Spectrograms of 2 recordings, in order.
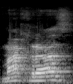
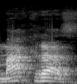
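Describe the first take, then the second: Both takes have the same delivery.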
